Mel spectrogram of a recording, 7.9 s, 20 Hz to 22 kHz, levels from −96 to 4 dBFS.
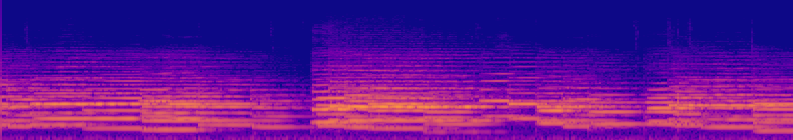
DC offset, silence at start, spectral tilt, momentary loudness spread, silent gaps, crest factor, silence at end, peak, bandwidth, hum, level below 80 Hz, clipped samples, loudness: under 0.1%; 0 s; -5 dB/octave; 12 LU; none; 16 dB; 0 s; -12 dBFS; 7 kHz; none; -68 dBFS; under 0.1%; -28 LUFS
